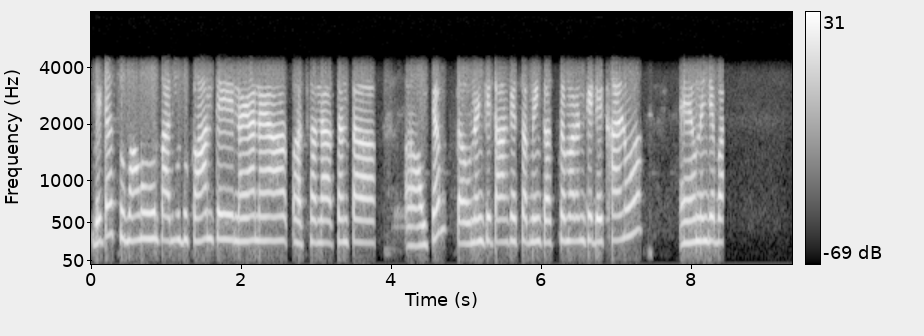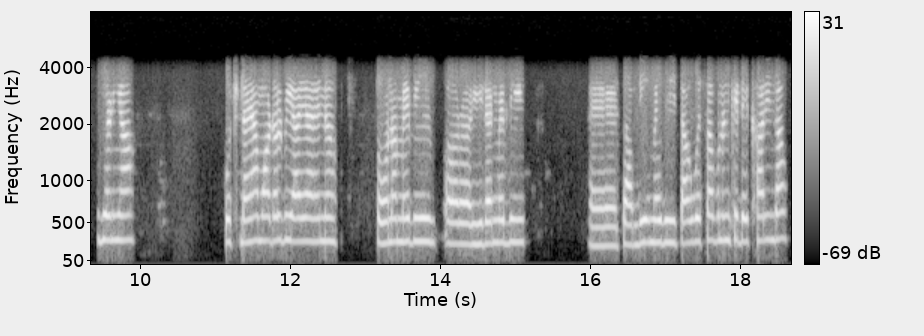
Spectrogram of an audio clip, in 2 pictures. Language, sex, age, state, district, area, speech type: Sindhi, female, 45-60, Uttar Pradesh, Lucknow, urban, conversation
